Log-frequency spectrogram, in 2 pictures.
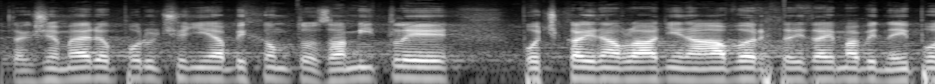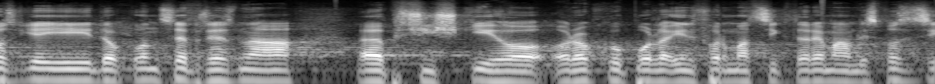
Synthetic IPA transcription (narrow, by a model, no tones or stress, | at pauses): t̪aɡʒɛmɛːdo̞po̞ɾut͡ʃɛɲiːabɪxo̞mt̪o̞zamiːt̪lɪ | po̞t͡ʃkalɪnavlaːdɲiːnaːvr̩xkt̪ɛɾiːt̪adɪmaːbiːt̪nɛjpo̞zɟɛjɪdo̞ko̞nt͡sɛbr̝ɛzna | pr̝̥iːʃciːɦo̞ɾo̞kupo̞dlɛɪnfo̞ɾmat͡siːkt̪ɛɾɛːmaːmɡdɪspo̞zɪt͡sɪ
